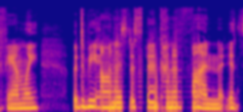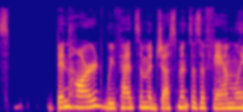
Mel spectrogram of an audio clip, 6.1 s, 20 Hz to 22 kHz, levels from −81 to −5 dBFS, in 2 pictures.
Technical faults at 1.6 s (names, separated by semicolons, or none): robotic sound from repeated short buffers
